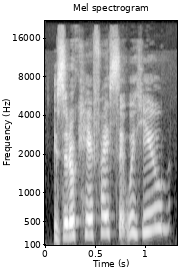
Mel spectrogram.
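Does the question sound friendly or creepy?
friendly. It sounds friendly and respectful.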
